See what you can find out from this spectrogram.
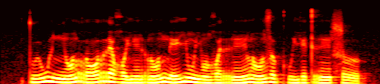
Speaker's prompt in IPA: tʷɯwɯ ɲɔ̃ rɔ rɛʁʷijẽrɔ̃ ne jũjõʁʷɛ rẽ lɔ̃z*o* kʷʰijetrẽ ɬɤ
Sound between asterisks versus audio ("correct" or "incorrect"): incorrect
